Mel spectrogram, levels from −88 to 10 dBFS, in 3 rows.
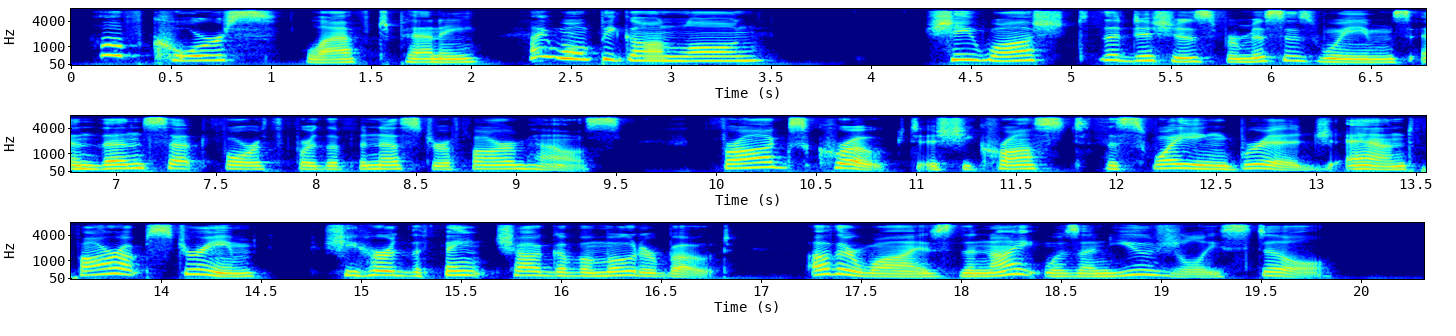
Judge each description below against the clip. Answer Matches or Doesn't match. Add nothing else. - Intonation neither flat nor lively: Doesn't match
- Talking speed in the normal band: Matches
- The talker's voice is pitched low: Doesn't match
